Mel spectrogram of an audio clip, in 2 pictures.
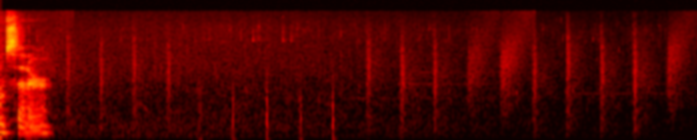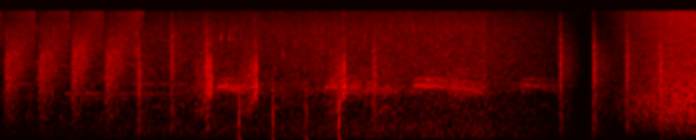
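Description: Footsteps tap quickly and steadily on the ground.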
